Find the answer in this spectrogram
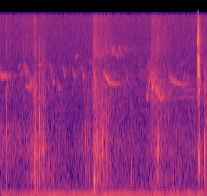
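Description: A few soft footsteps on grass, about half a second apart.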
